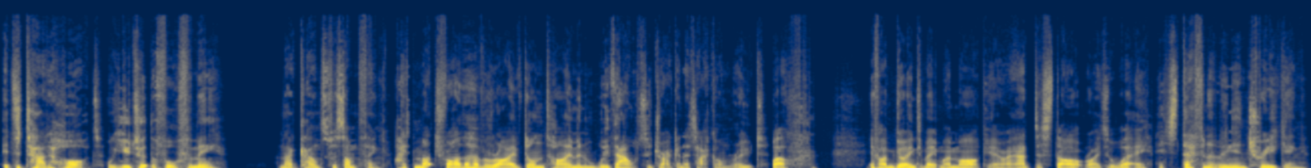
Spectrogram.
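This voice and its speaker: A man's voice: lowish voice, sing-song, moderate pace, no room sound, clean studio sound. A young man with a British accent voicing a courteous, earnest teenage wizard in a video game, well-spoken and formal. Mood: eager, assured. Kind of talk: scripted video game dialogue.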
